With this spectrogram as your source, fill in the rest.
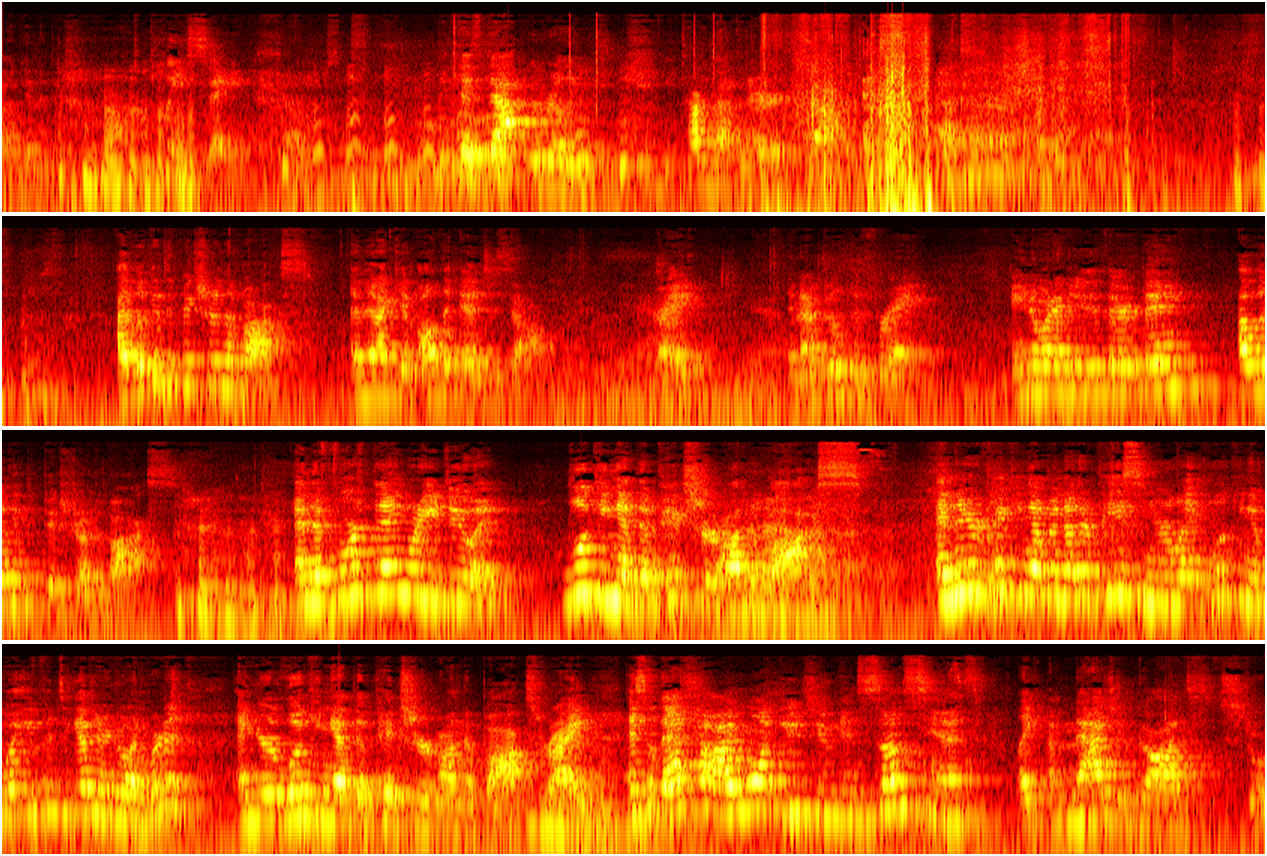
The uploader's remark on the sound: This episode was recorded at this year's Thrive Collective.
